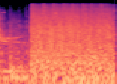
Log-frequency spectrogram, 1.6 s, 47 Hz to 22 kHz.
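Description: A dense, continuous burst of gunfire in Uncharted 3: Drake's Deception on a ship, a loud rapid fusillade that erupts suddenly after a quieter moment and keeps going.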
